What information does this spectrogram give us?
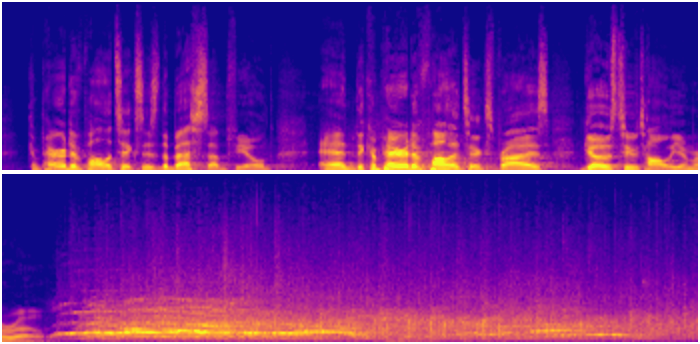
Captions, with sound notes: Comparative Politics is the best subfield and the Comparative Politics Prize goes to Talia Mirel. (audience applauding)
